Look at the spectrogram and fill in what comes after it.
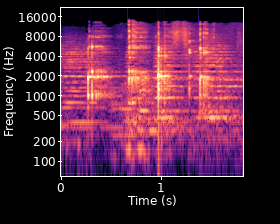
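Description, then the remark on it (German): Several glasses clink together in a toast, four or five bright ringing taps in quick succession, over a low background murmur. “Wenn man sich trifft, muss eins dabei sein. Das steht hier. Prost!”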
